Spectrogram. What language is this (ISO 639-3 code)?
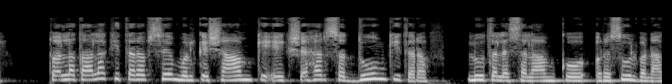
urd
